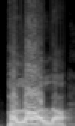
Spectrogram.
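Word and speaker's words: פלל: Palal. P-A, those who wanted to write down, it's P-A-L-A-L. How do you pronounce it?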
